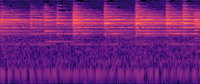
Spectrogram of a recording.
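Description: High, tinkly piano music: a quick run of short notes, several a second, over a faint steady hum.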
